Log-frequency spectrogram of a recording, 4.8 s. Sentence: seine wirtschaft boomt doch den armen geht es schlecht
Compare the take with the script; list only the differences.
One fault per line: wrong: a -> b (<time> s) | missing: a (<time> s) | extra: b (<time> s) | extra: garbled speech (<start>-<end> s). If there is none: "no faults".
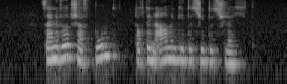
extra: geht es (3.3 s)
